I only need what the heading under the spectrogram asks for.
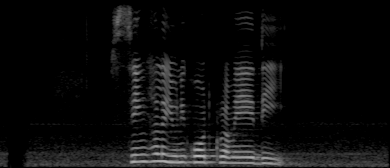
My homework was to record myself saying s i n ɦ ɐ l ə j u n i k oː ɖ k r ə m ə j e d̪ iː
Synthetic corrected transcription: s i ŋ ɦ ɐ l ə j u n i k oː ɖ k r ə m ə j e d̪ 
